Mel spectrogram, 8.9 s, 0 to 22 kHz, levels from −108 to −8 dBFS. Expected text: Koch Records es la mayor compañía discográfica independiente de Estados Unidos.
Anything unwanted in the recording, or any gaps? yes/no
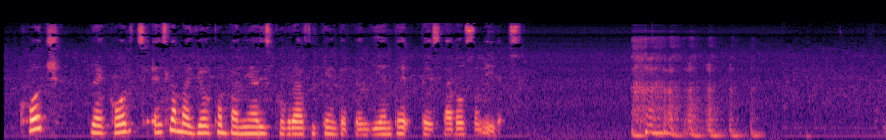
yes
